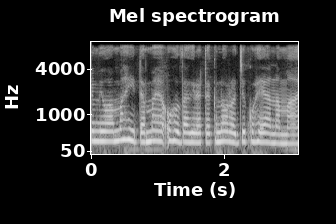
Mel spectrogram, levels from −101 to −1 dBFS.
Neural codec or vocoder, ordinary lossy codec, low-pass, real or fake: none; none; 7.2 kHz; real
